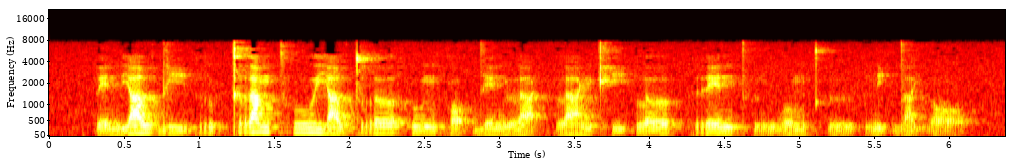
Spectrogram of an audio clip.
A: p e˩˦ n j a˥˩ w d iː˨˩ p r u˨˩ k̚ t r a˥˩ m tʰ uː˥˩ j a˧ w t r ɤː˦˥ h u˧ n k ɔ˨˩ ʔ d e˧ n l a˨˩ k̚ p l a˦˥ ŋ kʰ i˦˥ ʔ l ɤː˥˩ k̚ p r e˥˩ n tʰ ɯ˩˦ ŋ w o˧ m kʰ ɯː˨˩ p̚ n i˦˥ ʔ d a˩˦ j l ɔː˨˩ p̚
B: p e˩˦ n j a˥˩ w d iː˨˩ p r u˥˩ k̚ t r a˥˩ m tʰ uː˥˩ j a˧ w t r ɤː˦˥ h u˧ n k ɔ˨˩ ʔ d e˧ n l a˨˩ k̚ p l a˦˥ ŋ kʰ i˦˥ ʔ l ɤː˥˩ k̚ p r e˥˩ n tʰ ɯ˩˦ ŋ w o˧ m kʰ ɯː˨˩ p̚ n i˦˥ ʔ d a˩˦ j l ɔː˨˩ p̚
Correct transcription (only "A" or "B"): A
